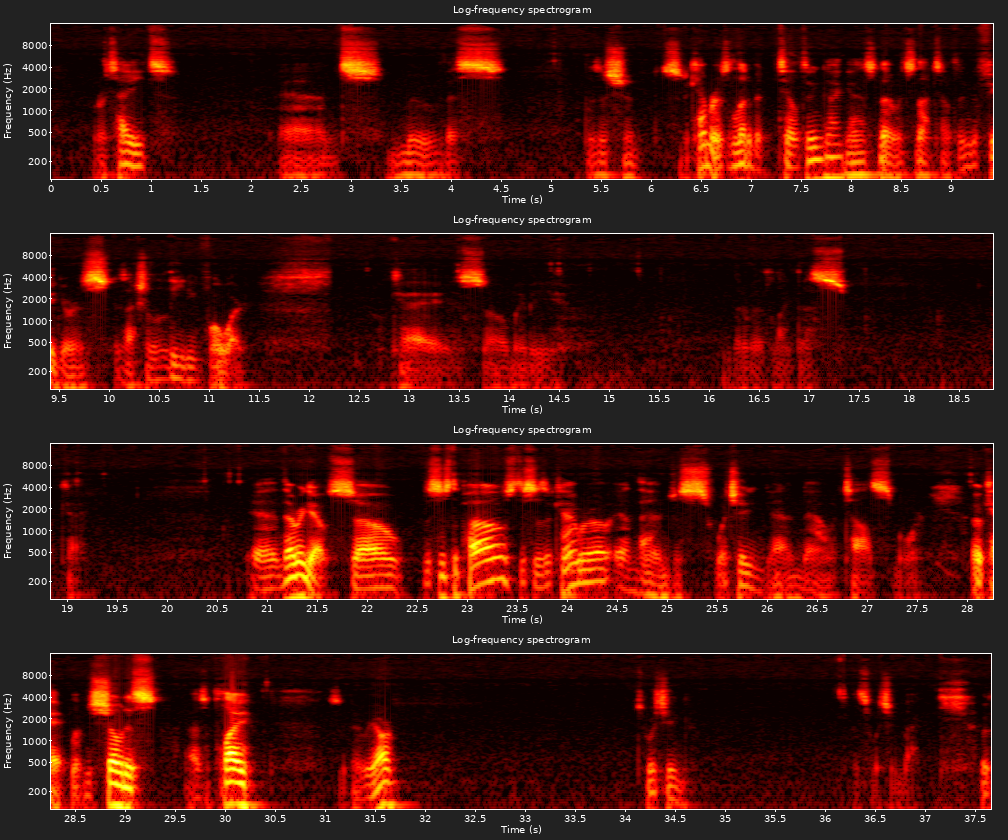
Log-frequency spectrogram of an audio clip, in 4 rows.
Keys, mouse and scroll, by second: 0.9 middle click, 14.8 double click, 15.6 middle click, 19.4 double click, 20.8 right click, 30.4 ü.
